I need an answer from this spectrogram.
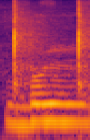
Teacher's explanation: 디귿이 니은을 만나면 같은 비음으로 바뀌어서 · 히읗 받침 뒤에 니은이 오면 니은으로 발음이 됩니다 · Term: 비음화 현상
